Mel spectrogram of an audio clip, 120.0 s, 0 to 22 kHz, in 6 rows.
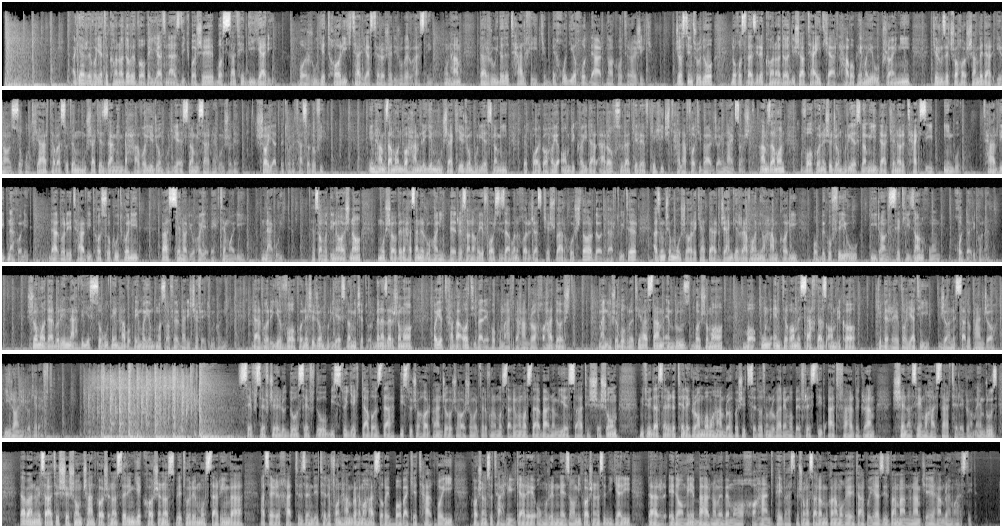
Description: در این برنامه با کارشناسان مختلف و در همراهی با مخاطبان رادیوفردا به جوانب مختلف سقوط مرگبار پرواز شماره ۷۵۲ خطوط هوایی اوکراین می‌پردازیم.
